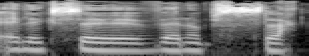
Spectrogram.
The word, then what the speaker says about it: Alex Vanopslagh: Hvad tror du, Alex Vanopslagh? Ej, undskyld nu. Udtaler jeg det egentlig rigtigt? – Jo, det er ganske umærkt. Det gør det faktisk, ja.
